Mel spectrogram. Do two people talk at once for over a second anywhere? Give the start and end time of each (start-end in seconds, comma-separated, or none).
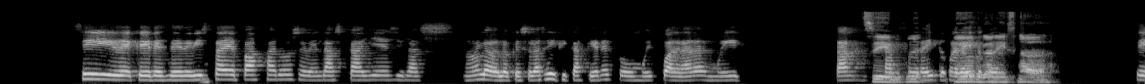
8.6-10.2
